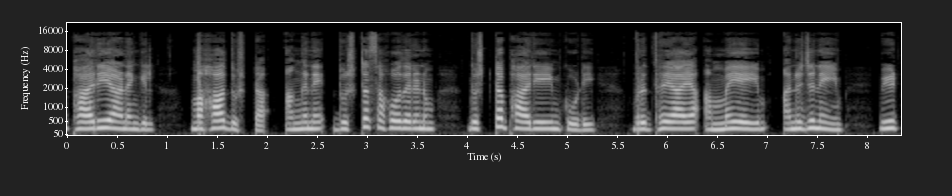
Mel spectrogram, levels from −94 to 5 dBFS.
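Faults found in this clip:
Loose connector crackle, 1.30 to 1.38 s: short irregular burst of scratchy crackle, about 75 ms. Probable component is a worn or dirty cable contact making and breaking. Its ragged, non-repeating texture separates it from a single digital click.

Overlap between stream segments, 5.72 to 5.75 s (just after "അങ്ങനെ ദുഷ്ടസഹോദരനും ദുഷ്ടഭാര്യയും കൂടി") and 7.70 to 7.74 s: tiny skip, roughly 40 ms of audio lost each time. The events are 2 s apart, which fits the 2 s segment length. Overlapping timestamps cause the player to trim sound that was never doubled. Its regular spacing and single clean jump distinguish it from connector crackle.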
